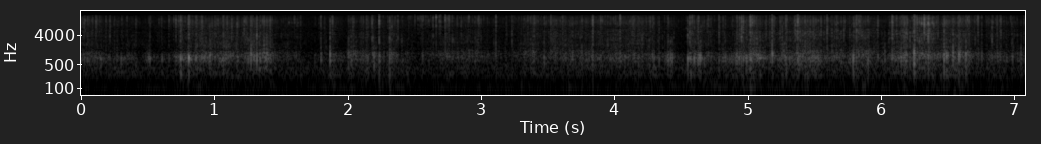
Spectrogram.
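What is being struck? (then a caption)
Plastic sequin journal cover. Long nails scratch across and flip the plastic sequins on the cover of a small journal held in one hand. Dense, dry crinkling and rustling clicks come in uneven bursts, bright and thin with almost no low end. The clicks stop short with no ring.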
